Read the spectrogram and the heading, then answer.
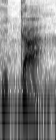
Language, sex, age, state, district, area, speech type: Assamese, male, 60+, Assam, Dibrugarh, rural, read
